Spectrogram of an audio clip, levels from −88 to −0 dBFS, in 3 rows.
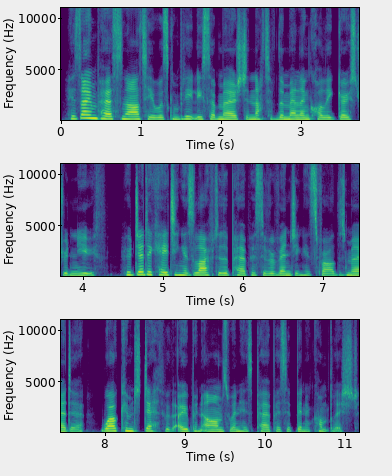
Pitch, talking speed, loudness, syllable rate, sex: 210 Hz, 200 wpm, -20 LUFS, 6.3 syllables/s, female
